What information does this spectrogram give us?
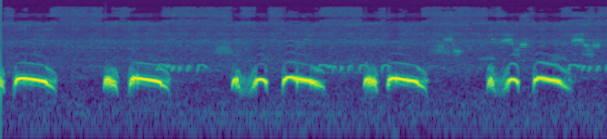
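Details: Spotted dove lure call for trapping, five phrases of short coo plus a longer downslurred coo, with soft rolling trill notes between them.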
